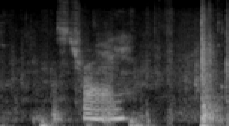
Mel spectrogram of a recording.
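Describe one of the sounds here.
A woman talks casually close by.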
